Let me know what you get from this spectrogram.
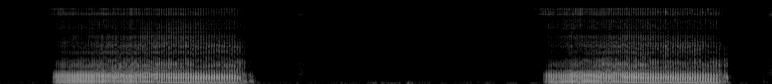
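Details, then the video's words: French Bulldog snoring, two long rasping, buzzy snores each about two seconds, separated by roughly three seconds of quiet breathing. "Snoring Frenchie"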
